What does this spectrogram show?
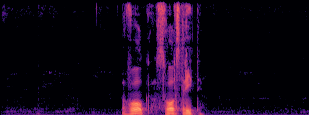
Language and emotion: Russian, neutral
